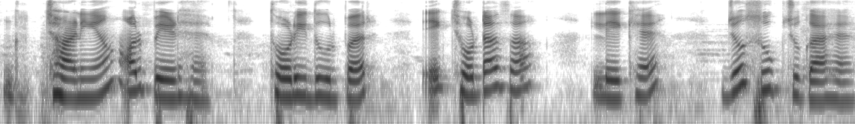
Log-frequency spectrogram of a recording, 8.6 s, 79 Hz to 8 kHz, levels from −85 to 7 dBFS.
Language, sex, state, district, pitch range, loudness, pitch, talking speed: Hindi, female, Uttar Pradesh, Etah, 205-275 Hz, -19 LUFS, 225 Hz, 110 wpm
